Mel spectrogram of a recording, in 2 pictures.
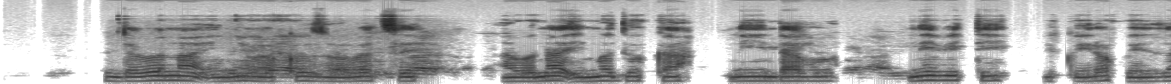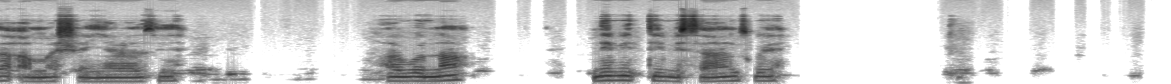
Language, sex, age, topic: Kinyarwanda, male, 25-35, government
